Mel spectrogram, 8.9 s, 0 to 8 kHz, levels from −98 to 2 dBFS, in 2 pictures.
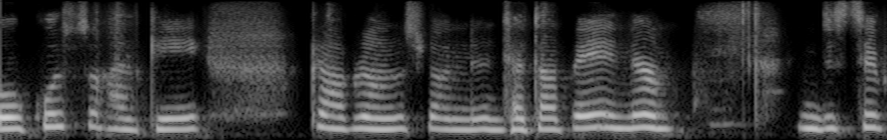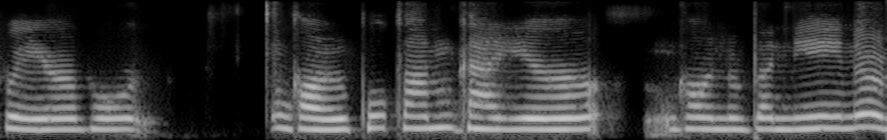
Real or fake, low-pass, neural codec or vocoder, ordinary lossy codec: fake; none; codec, 16 kHz, 1 kbps, X-Codec, HuBERT features, trained on general audio; none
